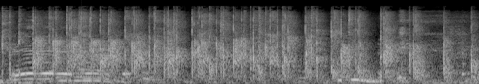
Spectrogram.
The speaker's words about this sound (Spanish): Bienvenidos a La Terraza de Emiliano. Aplaudan, chicos.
